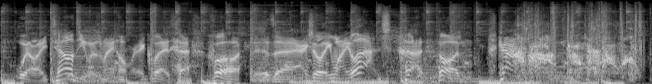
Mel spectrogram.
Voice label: Animation Awkward Nerd

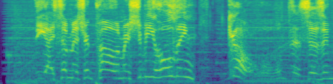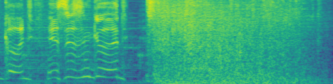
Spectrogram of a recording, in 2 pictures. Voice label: Animation Anxious Scientist

